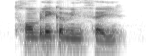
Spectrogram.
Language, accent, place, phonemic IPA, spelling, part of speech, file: French, France, Lyon, /tʁɑ̃.ble kɔ.m‿yn fœj/, trembler comme une feuille, verb, LL-Q150 (fra)-trembler comme une feuille.wav
- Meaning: to shake like a leaf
